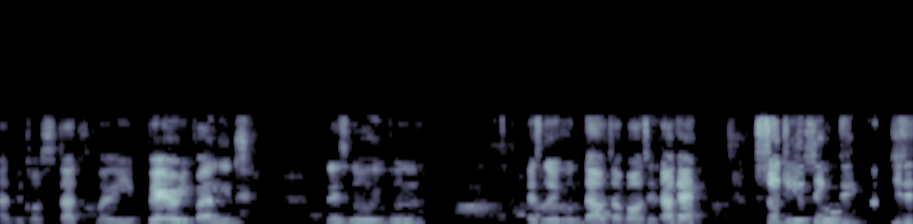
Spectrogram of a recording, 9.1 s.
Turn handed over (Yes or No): No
